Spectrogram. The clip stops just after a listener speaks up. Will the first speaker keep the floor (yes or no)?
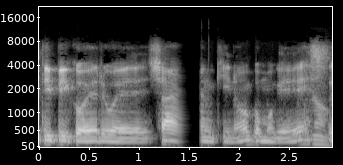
yes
